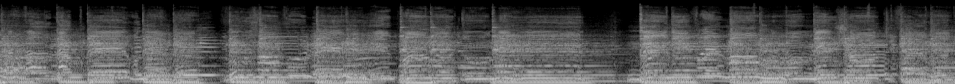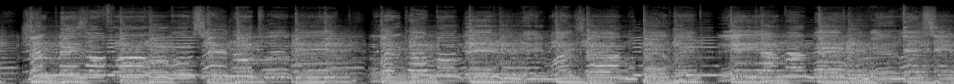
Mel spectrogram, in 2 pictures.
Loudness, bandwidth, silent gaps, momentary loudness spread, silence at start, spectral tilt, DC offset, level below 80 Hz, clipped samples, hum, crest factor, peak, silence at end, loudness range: -18 LUFS; 17.5 kHz; none; 4 LU; 0 s; -4.5 dB/octave; 0.1%; -30 dBFS; under 0.1%; none; 14 dB; -4 dBFS; 0 s; 1 LU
